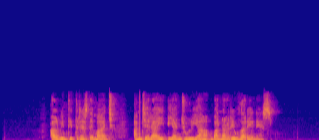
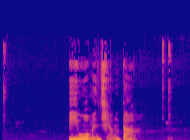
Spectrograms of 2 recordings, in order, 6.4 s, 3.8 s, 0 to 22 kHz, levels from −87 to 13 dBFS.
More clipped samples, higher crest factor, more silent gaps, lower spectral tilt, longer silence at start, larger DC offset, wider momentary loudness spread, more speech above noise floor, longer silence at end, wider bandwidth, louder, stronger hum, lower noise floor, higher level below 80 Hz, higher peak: neither; about the same, 18 dB vs 20 dB; neither; first, -6 dB/octave vs -4.5 dB/octave; first, 1 s vs 0.05 s; neither; second, 5 LU vs 22 LU; second, 46 dB vs 52 dB; first, 0.95 s vs 0.4 s; second, 7.8 kHz vs 16.5 kHz; about the same, -19 LUFS vs -20 LUFS; neither; second, -65 dBFS vs -71 dBFS; first, -52 dBFS vs -62 dBFS; about the same, -2 dBFS vs -4 dBFS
